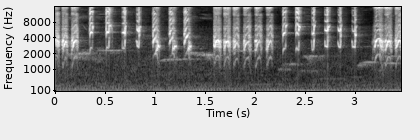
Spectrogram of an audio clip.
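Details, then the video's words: Long-tailed shrike in emotional, lively song full of imitations, intended to prompt other shrikes to sing: harsh buzzy chatters in quick groups, with faint thin whistled slurs in between. "burung cendet gacor EMOSI MEWAH buat PANCINGAN CENDET AGAR BUNYI bikin BURUNG PENTET GACOR NYAUT"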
